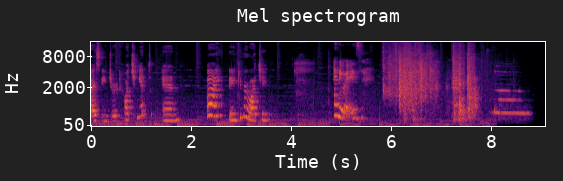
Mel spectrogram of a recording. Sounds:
music, speech

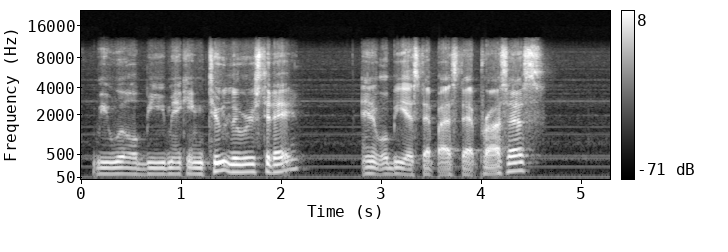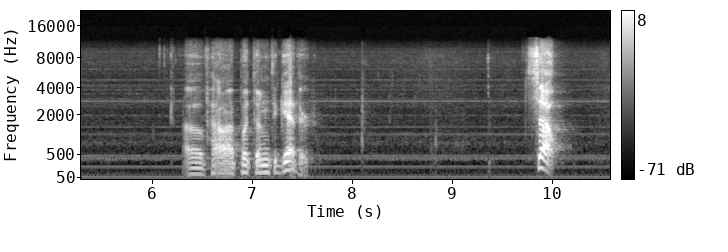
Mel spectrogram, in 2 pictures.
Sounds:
speech

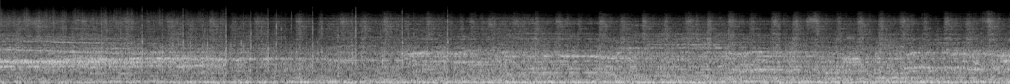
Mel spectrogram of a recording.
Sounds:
cheering

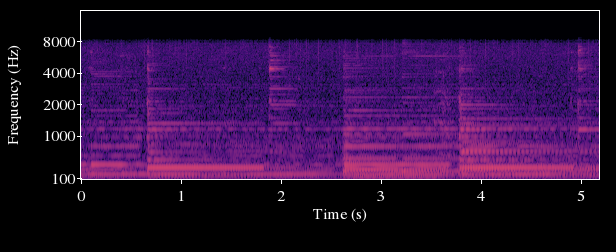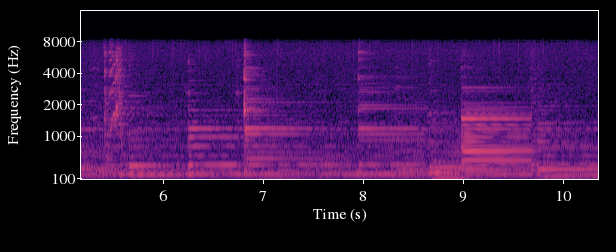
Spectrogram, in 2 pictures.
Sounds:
musical instrument, guitar, music, acoustic guitar

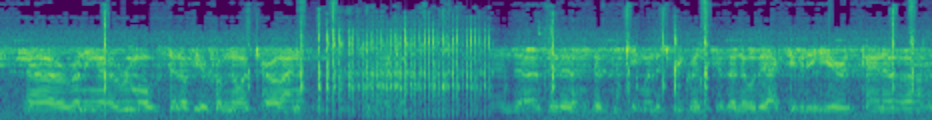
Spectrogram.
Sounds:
speech

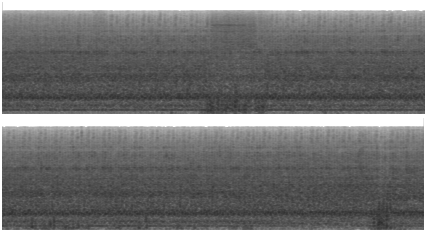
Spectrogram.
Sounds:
vehicle, truck

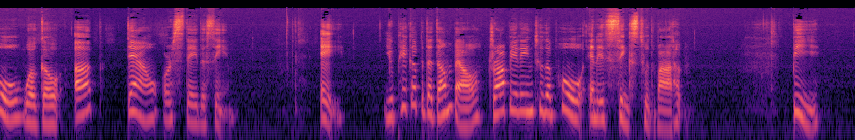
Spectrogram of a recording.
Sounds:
speech

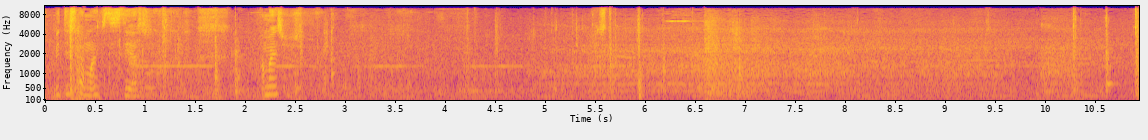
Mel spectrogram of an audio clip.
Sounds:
speech

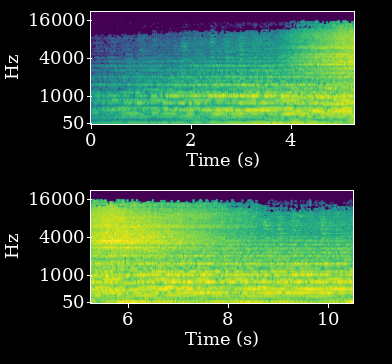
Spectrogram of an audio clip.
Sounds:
music

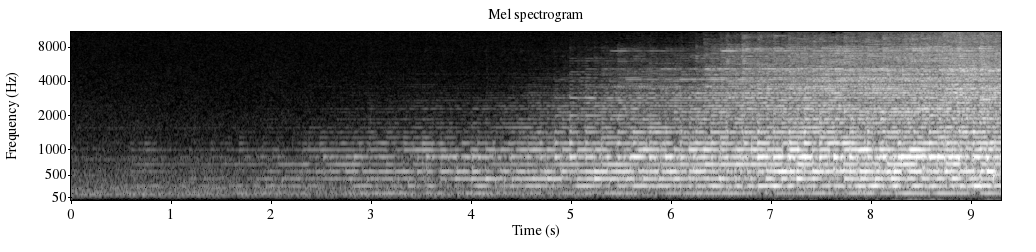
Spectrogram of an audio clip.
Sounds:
music, musical instrument, inside a large room or hall

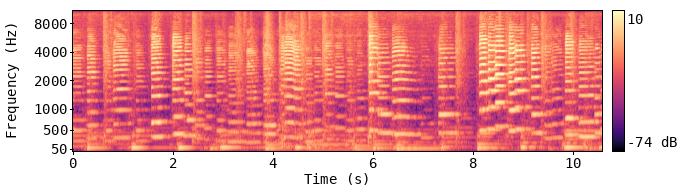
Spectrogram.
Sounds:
saxophone, playing saxophone, musical instrument, music, jazz

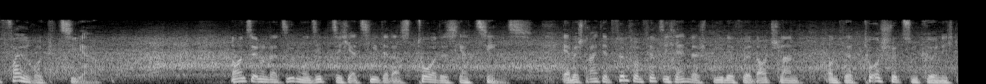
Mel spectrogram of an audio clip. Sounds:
speech

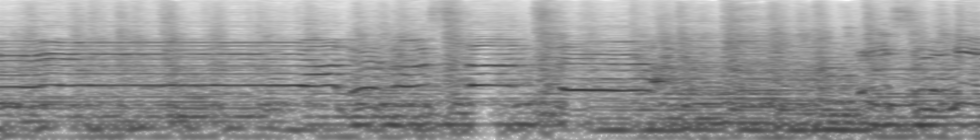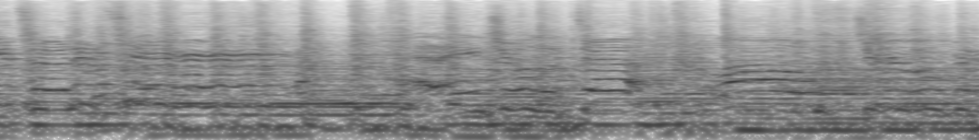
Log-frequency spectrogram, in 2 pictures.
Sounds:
country, music

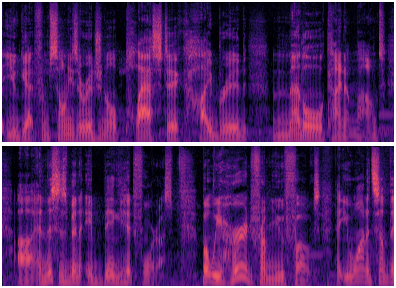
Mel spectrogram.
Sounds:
speech, music

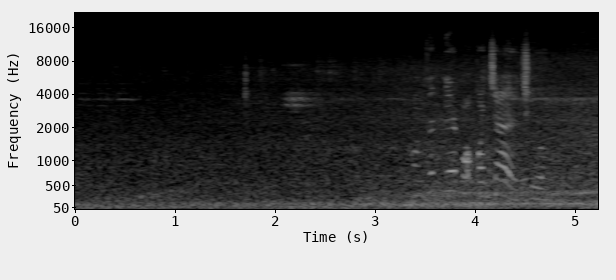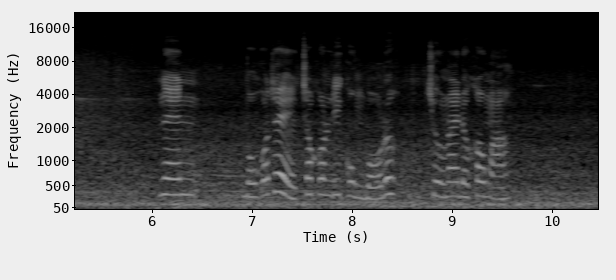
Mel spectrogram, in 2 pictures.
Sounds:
speech, vehicle

